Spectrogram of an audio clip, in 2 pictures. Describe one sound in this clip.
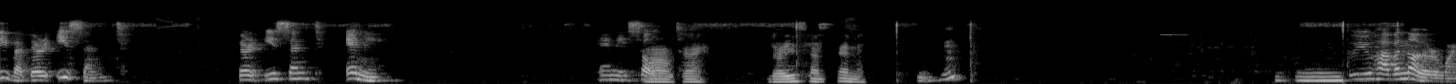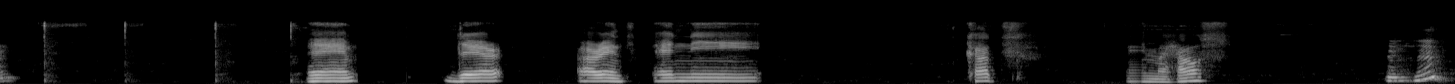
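A woman speaks clearly over an online call.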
